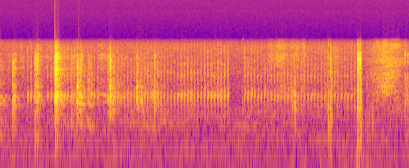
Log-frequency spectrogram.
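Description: Light clicks and taps of plastic model locomotive shells being handled and set down, with a faint steady hum behind them. The sharpest click comes near the end.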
